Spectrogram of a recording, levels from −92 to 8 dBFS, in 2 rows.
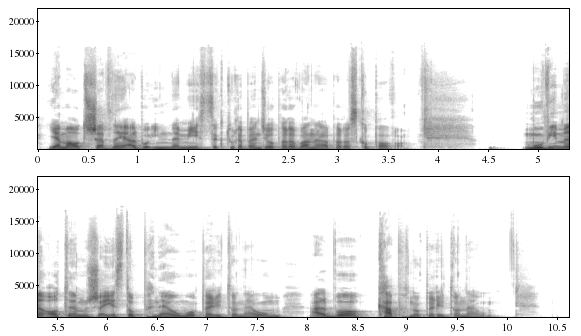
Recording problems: none

